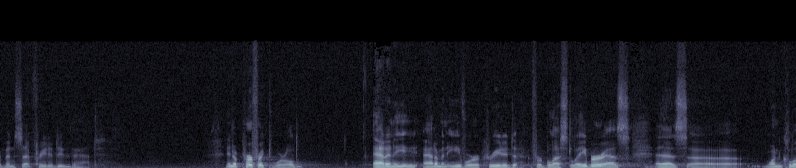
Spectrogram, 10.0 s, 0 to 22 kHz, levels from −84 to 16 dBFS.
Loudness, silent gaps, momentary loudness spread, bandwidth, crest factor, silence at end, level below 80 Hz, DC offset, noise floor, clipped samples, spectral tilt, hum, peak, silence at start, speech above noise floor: -25 LUFS; none; 14 LU; 17 kHz; 22 dB; 0 s; -60 dBFS; under 0.1%; -58 dBFS; under 0.1%; -6.5 dB/octave; none; -4 dBFS; 0 s; 33 dB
